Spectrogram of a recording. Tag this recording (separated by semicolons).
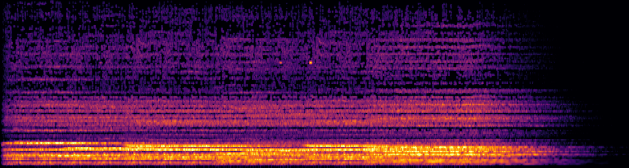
background-sound; pad; film; mood; spooky; epic; ambient; dramatic; background; thriller; horror; hollywood; thrill; choir; soundscape; dark; chor; scary; suspense; drama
